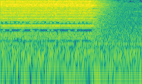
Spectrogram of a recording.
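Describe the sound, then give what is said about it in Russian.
A washing machine's harsh electronic buzzer sounds loud and steady for about a second, then cuts off abruptly, leaving quiet room tone. Nobody speaks. “Стиралка.”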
